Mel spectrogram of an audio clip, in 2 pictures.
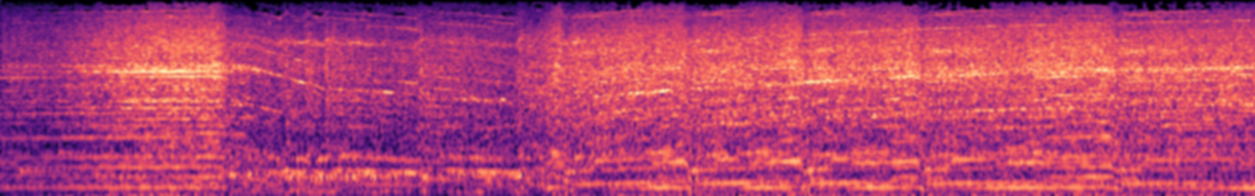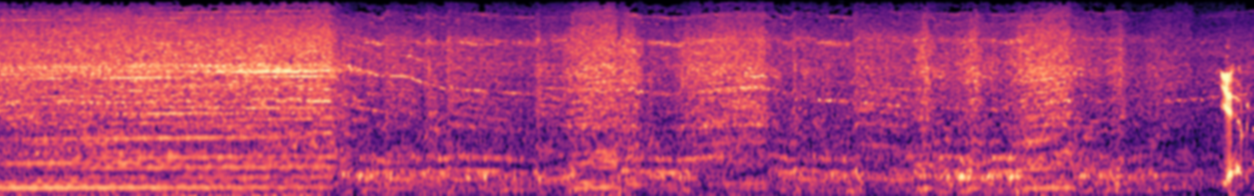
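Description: AI race cars in a racing game pulling into the pits, engines droning and whining with shifting revs as they slow through the pit lane, a long steady mechanical hum with speech partly over it.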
